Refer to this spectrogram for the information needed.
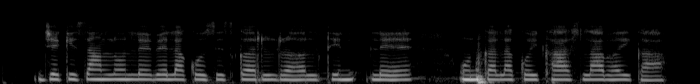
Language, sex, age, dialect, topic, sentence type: Magahi, female, 18-24, Southern, agriculture, statement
